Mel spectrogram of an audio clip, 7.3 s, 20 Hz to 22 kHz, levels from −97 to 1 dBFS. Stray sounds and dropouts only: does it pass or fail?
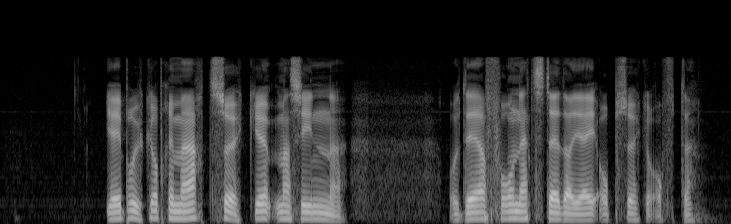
pass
